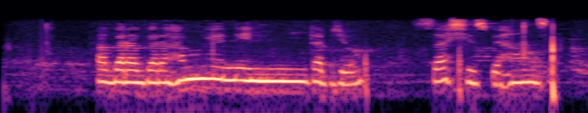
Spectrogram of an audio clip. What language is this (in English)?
Kinyarwanda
